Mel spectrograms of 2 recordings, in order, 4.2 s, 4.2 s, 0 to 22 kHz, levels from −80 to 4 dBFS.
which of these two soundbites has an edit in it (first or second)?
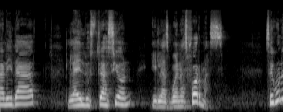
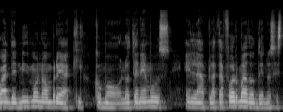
second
